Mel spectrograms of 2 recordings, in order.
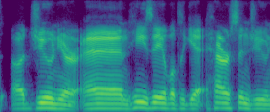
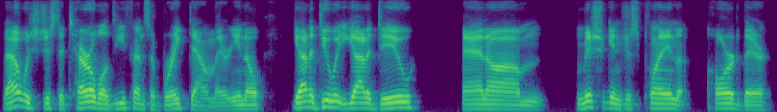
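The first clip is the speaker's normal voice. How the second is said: ordinary talk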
